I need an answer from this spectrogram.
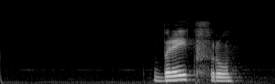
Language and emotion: Russian, neutral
